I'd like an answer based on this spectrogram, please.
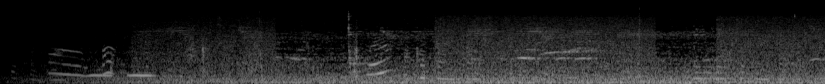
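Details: At Ueno Zoo, Japanese macaques, including the mother Hokuto and her baby born 29 April 2020, give several smooth, whistle-like coos that sweep up and bend down, some in quick short runs, over crowd hiss and faint voices.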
